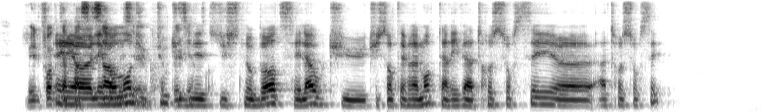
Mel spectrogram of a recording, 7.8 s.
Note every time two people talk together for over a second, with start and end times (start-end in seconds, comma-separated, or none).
0.5-2.0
